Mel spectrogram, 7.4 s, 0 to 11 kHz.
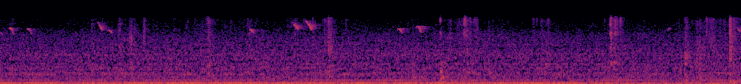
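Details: Ten young Buff Brahma chicks at a homestead bird yard, May 6, 2019, mailed as babies days earlier; scattered high peeps, single and paired, with faint taps and a constant low hum underneath.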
